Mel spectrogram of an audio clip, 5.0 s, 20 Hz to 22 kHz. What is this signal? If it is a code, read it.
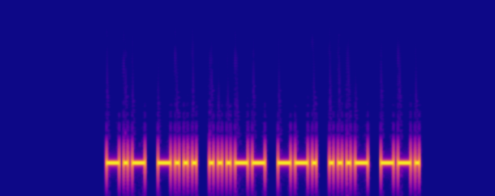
Morse code, heard as a keyed tone, about 28 wpm, 700 Hz. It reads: KB3GVG
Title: USA Call Signs - 6 Characters - Repeated 3x - 28wpm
